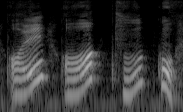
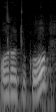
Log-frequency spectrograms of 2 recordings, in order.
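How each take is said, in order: First: 얼, 어, 두, 고 with a pause after each; syllable-by-syllable reading. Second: Said in the usual way. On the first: Shown as a demonstration. Teacher repeats the reading for students, 얼, 어, 두, 고 separated. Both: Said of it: "이렇게 읽으시면 되는 거야".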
